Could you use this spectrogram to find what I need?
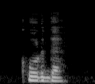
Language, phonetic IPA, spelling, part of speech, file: Polish, [ˈkurdɛ], kurde, interjection, LL-Q809 (pol)-kurde.wav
